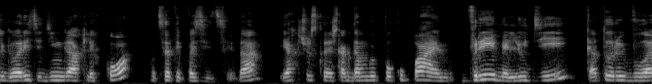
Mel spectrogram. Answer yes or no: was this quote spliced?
yes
